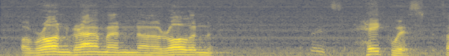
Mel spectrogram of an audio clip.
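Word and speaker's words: Häggkvist: Ron Graham and Roland hey Quist so I asked somebody from his country how it's pronounced and it's hey Quist okay every tree on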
